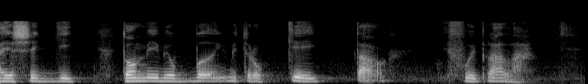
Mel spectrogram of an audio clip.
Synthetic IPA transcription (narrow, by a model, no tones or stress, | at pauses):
aiewʃeɡej | t̪omejmewbɐ̃ɲʊmɪt̪ɾokkejt̪a̰w | ɪfujpɾala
